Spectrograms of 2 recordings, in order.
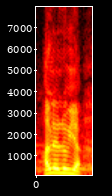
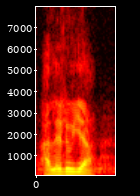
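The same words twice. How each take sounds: First: The word is said very quickly. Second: The word is said at a normal speed.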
